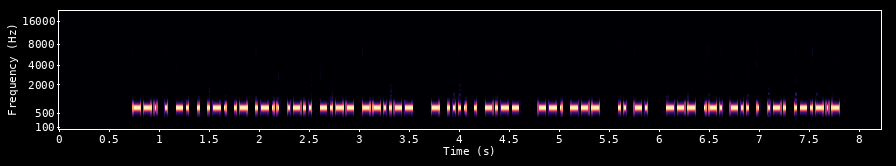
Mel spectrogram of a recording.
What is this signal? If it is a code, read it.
Morse code, heard as a keyed tone, about 46 wpm, 700 Hz. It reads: GENERALLY, THEY GO IN ORDER.
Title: Sentences from Top 1000 Words - Review Part 4 - 45wpm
